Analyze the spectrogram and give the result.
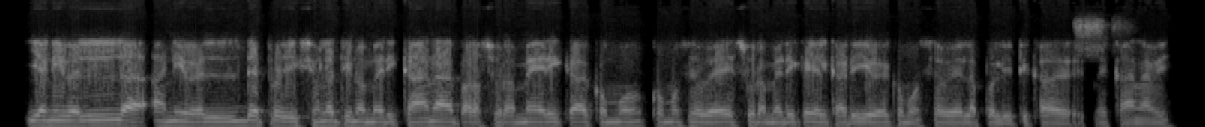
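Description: Fairly quick and monotone, a man talks with a fairly low pitch and flat intonation. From Mérida, Venezuela. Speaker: DJ and podcast co-host. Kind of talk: casual chat.

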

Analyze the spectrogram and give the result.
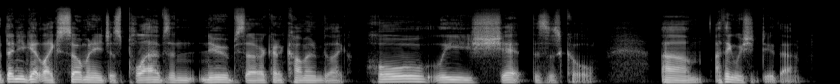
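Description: In a very clean recording with a silent background, a man with a fairly low pitch speaks at a moderate pace in a monotone, flat intonation. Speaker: podcast host. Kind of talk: casual chat.

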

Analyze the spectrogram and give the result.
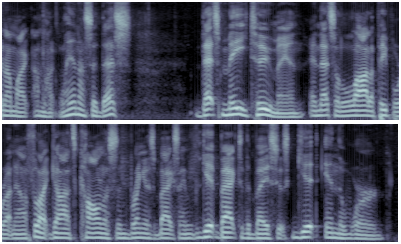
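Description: With a Southern US accent, a man of medium pitch talks at a fairly quick pace and fairly even intonation on a very clean recording with a silent background. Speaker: podcast co-host. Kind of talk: casual chat.

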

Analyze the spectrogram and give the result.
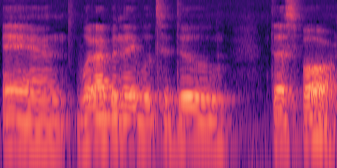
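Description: Audible room echo surrounds a man speaking at a fairly low pitch with an American accent. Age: 30s. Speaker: podcast co-host, recreational basketball player. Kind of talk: casual chat.

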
